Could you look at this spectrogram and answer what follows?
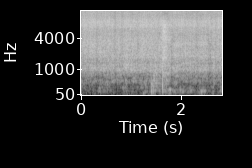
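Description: Potatoes fried earlier and now sautéed with meat in a pan in a village kitchen give a steady, close sizzling hiss that runs through the clip, with a few brief stirring scrapes in the middle.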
